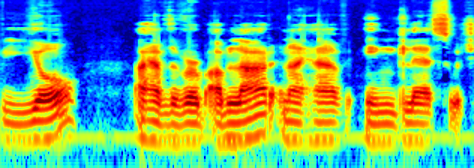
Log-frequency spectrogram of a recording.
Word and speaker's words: hablar: ingles yo hablo ingles the h is silent in hablar by the way yo hablo ingles i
